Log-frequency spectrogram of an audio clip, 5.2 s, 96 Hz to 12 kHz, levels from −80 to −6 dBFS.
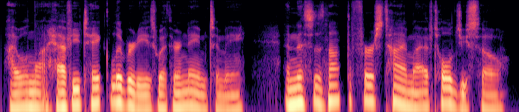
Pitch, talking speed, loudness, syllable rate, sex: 115 Hz, 275 wpm, -17 LUFS, 5.6 syllables/s, male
